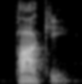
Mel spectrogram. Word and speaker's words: Pocky: It's pronounced Pokey. Pokey short for O. Pocky.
